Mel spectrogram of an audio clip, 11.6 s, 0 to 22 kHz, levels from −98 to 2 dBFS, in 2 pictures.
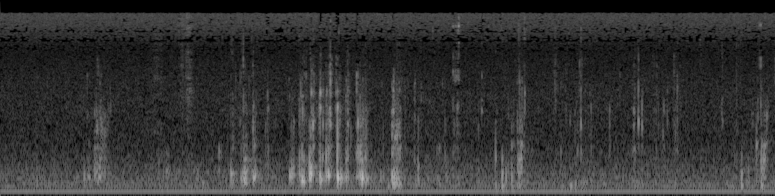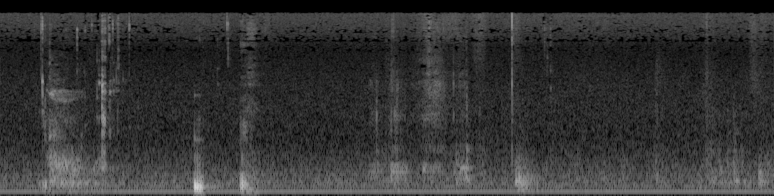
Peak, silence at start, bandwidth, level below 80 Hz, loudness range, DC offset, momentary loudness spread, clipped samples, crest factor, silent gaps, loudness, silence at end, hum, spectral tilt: -10 dBFS; 0 s; 17 kHz; -70 dBFS; 8 LU; under 0.1%; 14 LU; under 0.1%; 30 dB; none; -40 LUFS; 0 s; 50 Hz at -55 dBFS; -6 dB/octave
